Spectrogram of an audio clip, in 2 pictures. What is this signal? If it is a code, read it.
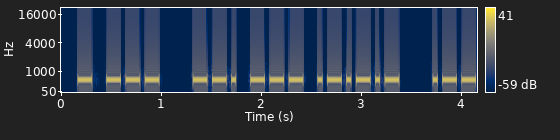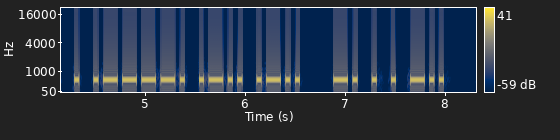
Morse code, heard as a keyed tone, about 25 wpm, 600 Hz. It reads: TO GO. WE'LL NEED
